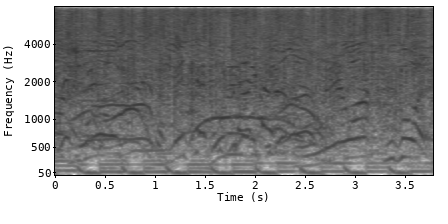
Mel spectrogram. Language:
Japanese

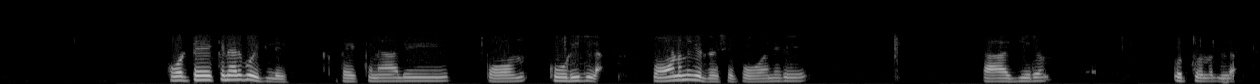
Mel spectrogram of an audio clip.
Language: Malayalam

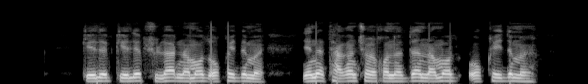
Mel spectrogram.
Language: Uzbek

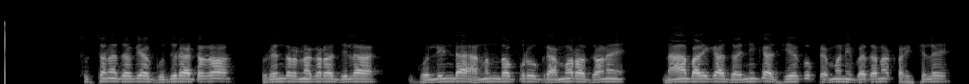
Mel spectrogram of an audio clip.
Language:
Odia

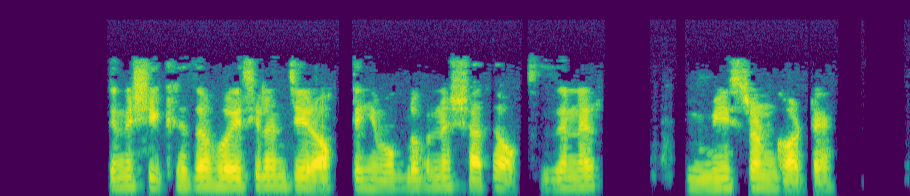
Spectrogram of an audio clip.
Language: Bangla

